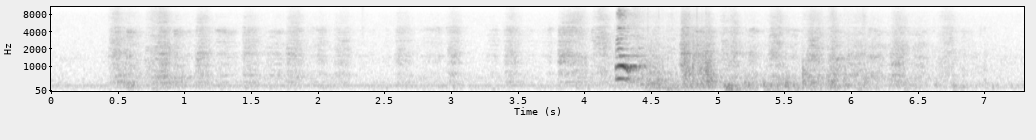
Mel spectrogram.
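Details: Harley, a female Wheaten Terrier, doing her morning exercises: rapid breathy panting pulses in a steady rhythm, broken by one sharp louder burst near the middle, then faster, rougher breaths.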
